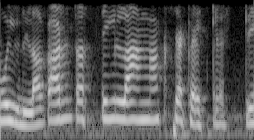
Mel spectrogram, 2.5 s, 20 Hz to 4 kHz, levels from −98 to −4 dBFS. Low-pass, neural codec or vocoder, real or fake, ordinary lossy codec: 3.6 kHz; codec, 16 kHz, 16 kbps, FunCodec, trained on Chinese and English, 50 frames a second; fake; none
